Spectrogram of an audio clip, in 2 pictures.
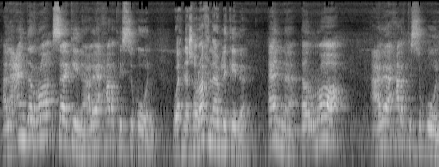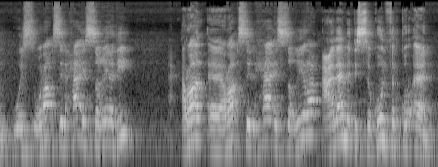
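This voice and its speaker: A man with an Egyptian accent teaching Quran recitation rules, stretching out example words slowly and quizzing the listener. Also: high-pitched, roomy sound, slight background noise. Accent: Egyptian Arabic. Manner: drawn-out slow repeating of example words, quizzing questions. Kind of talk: tajweed lesson.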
